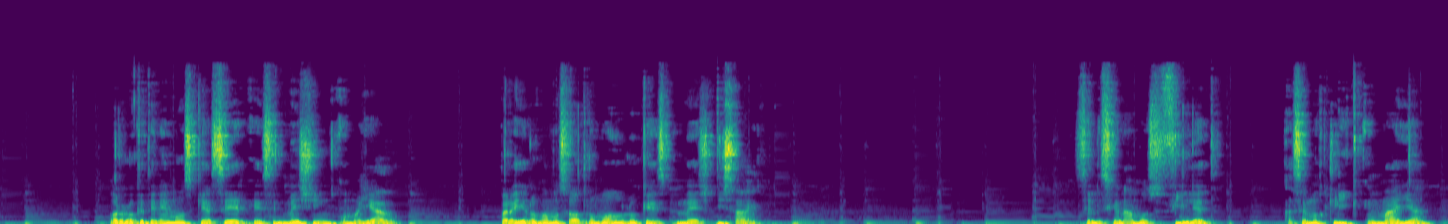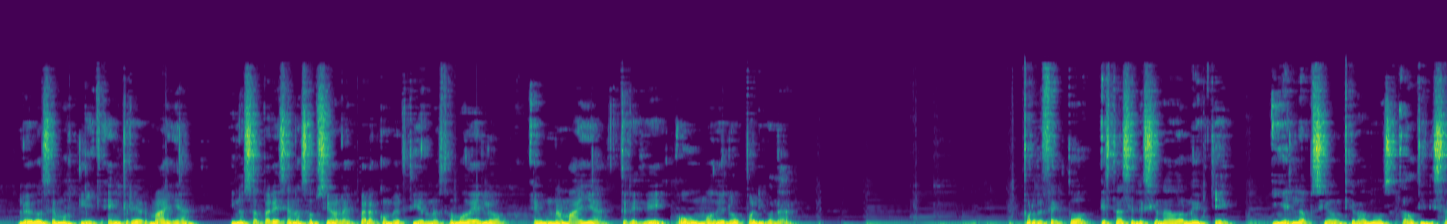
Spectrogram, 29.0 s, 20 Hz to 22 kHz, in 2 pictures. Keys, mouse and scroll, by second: 2.5 click, 7.8 click, 9.3 click, 11.4 click, 13.6 click, 15.2 click.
